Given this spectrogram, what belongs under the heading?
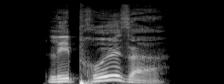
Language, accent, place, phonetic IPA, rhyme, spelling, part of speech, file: German, Germany, Berlin, [leˈpʁøːzɐ], -øːzɐ, lepröser, adjective, De-lepröser.ogg
- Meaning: inflection of leprös: 1. strong/mixed nominative masculine singular 2. strong genitive/dative feminine singular 3. strong genitive plural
